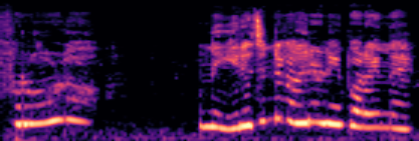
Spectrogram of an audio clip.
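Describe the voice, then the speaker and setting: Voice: extremely high pitch, expressive, a little fast, a crowd in the background. A performer voicing a bewildered young wife in a home-made doll drama, pleading in confusion and close to tears. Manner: pleading, confused, rising to tearful.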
